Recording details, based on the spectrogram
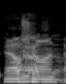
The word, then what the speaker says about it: Alshon: Is it Alshon? – Alshon, Alshon, Alshon Jeffries.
